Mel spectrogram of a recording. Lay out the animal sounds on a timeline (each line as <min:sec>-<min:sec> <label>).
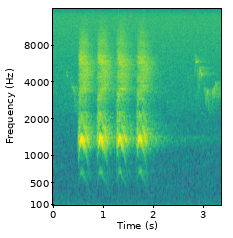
0:00.0-0:03.4 Red-eyed Vireo (Vireo olivaceus)
0:00.3-0:02.4 American Crow (Corvus brachyrhynchos)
